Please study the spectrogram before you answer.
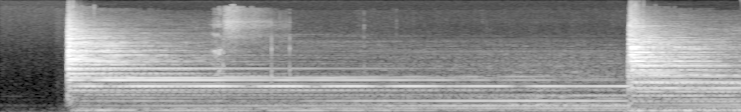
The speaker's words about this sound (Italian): E a sorpresa, quando se non se l'aspettava, questi grandi suoni di lastre come delle campane. Anche questo potrebbe essere quasi un omaggio a Messiaen, che usava spessissimo questi strumenti.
